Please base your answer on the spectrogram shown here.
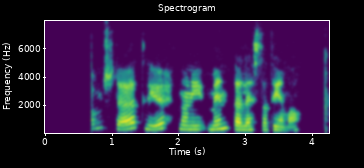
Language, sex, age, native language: Icelandic, male, 9, Icelandic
